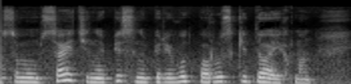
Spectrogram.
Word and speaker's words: Deichmann: сайте написано перевод по-русски Дайхман. Я склонилась больше, написала название Дайхман, чтобы, если что, в общем-то, вы понимали то, что именно произношение Дейчман, в общем, вот так вот, правильное, вот, этого магазина, в котором я вот обзор вам делаю.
